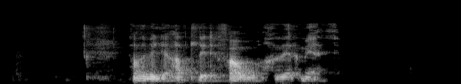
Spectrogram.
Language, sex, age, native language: Icelandic, male, 30-39, Icelandic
